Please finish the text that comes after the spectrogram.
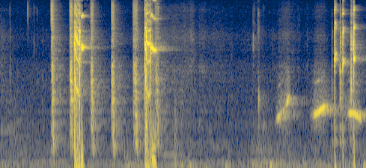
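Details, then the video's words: Lovebird calls: two loud, harsh squeaks followed by short quieter chirps, then a pause, a pair of faint rising whistles and a final cluster of shrill chirps. "love bird||sound magical"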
